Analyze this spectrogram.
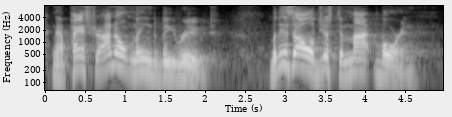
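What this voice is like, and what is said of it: Put-on East Texas accent. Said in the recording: “in your East Texas accent, you're saying”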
